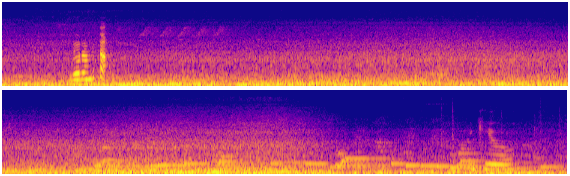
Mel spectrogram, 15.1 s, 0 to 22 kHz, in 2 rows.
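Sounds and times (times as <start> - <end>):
simple melody of single notes: 8.8 - 15.0.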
